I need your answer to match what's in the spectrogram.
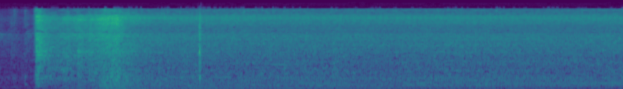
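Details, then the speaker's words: Suzuki Ertiga EFI engine, which had failed to start, after IAT and injector repair and checks of the CMP sensor and fuel pump relay: quick crank catches cleanly and settles into a steady, even low hum; normal start and idle. "Berhasil, mesin hidup."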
